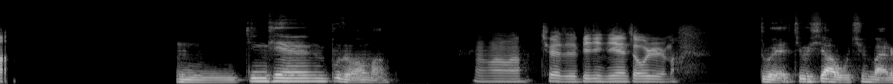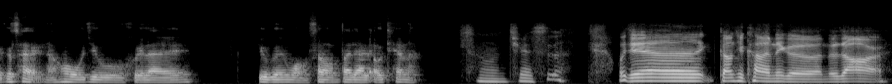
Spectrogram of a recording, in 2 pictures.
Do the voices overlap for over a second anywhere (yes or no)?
no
